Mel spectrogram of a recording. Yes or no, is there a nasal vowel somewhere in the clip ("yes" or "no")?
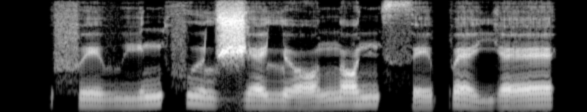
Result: no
